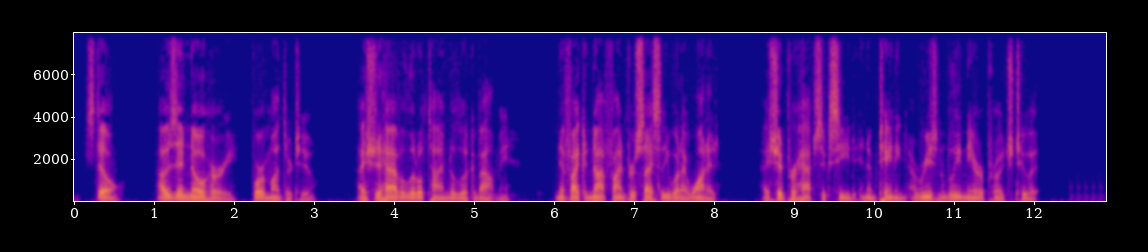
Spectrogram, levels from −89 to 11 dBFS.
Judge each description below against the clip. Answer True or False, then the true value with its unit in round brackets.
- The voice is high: False (100 Hz)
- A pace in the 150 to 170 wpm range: False (200 wpm)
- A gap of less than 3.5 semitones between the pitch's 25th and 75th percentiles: False (4.2 semitones)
